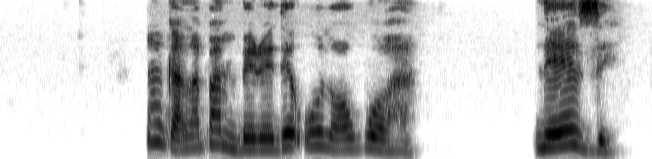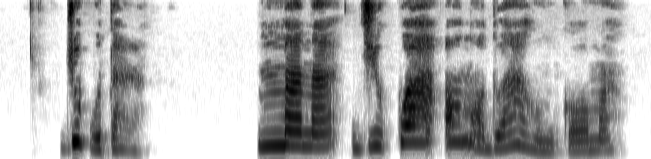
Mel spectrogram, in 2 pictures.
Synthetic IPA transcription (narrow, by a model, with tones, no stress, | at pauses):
ŋ̩˦ɡa˨la˦ba˦m̩˨be˨ɾe˨de˦ʔʊ˦lɔ˨˦ɡʷʊ˦ɔ˨ɦa˨ | ne˦e˦ze˨ | d͡ʒu˦pʊ˨ta˨ɾa˨ | m̩˦ma˨na˨d͡ʒi˨kʷa˦ʔɔ˦nɔ˨dʊ˨a˦ɦʊ˨ŋ̩˨kɔ˦ma˦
